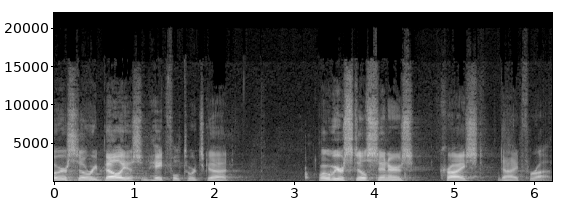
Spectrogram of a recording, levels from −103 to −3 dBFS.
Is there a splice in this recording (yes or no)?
no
